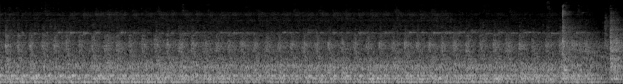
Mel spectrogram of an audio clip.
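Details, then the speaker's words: 2013 Yamaha Factor 125 single-cylinder motorcycle at idle: steady, fairly fast tapping knock, heavier than normal valve noise; low mileage, engine ran short of oil, piston damage suspected, engine to be opened. "é óbvio, né? Por falta de óleo, deve ter. É bem provável que seja pistão, né?"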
